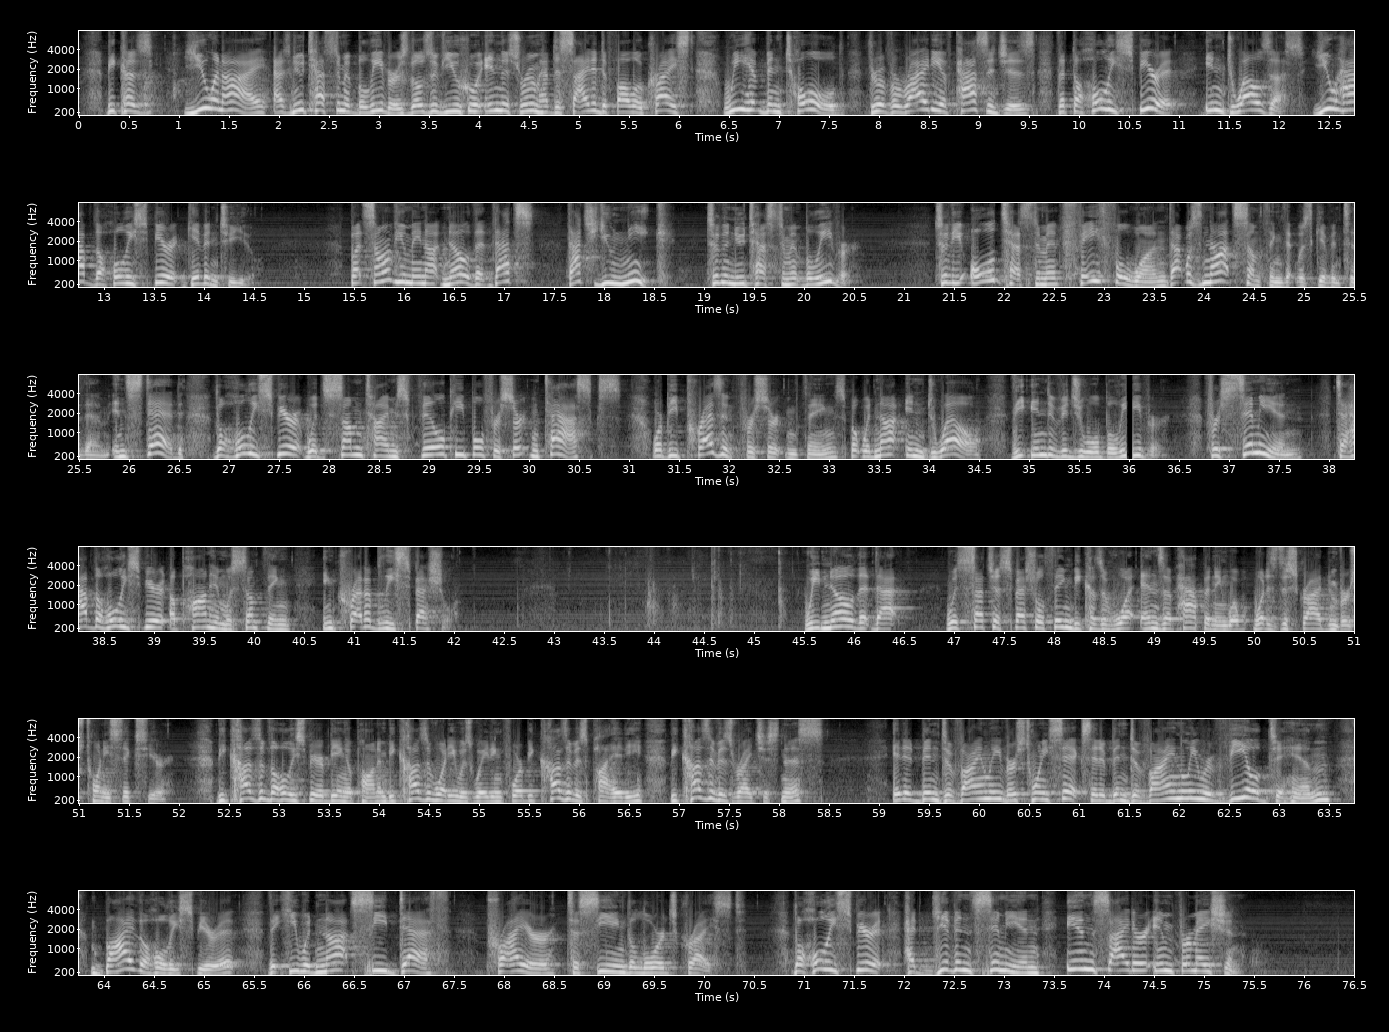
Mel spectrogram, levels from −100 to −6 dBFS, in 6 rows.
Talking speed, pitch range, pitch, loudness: 150 wpm, 165-240 Hz, 205 Hz, -27 LUFS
